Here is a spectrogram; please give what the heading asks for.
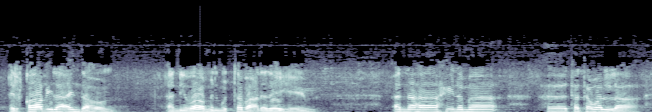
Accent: Syria; عندنا بالشام

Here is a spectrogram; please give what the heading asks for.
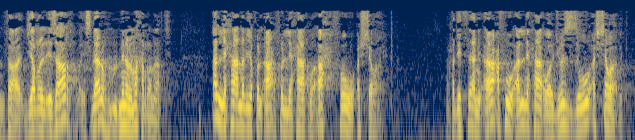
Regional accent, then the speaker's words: Saudi Arabia; بلادنا المملكة العربية السعودية

